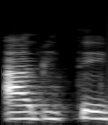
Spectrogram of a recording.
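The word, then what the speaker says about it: habiter: vowel and I'm using I didn't say happy I said habitate because the H in French is silent so we pronounce from the vowel after the letter H so when you don't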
